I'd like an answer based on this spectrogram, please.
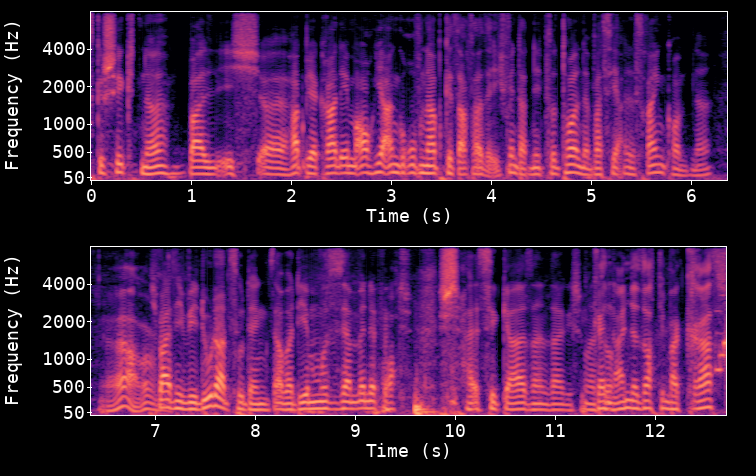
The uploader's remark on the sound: Am Telefon - Die verrückte Call In Show.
